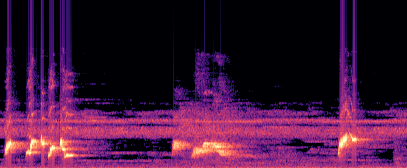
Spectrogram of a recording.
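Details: Red-whiskered bulbul song used to teach young birds: a fast string of four clear slurred whistles, a longer wavering whistle, then a short two-note call, over a steady high whine.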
